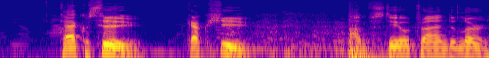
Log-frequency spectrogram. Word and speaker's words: Calcasieu: Calcasieu.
